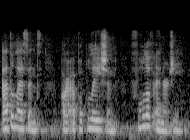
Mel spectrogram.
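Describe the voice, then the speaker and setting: Woman in her 30s, reads her class paper slow and careful, bit of fry, dull noisy home recording. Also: medium pitch. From Puerto Rico. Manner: careful, measured reading with pauses. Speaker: student. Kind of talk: reading a class assignment aloud.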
